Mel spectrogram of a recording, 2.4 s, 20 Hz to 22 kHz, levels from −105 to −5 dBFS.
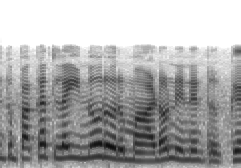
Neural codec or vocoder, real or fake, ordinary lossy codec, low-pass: none; real; none; 7.2 kHz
